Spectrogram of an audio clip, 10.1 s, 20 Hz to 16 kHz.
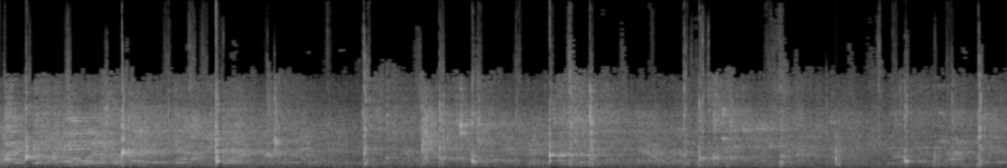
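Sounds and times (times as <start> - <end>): murmur of voices: 0.0 - 10.0
paddles hitting plastic ball: 3.6 - 6.2, 6.8 - 10.0.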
